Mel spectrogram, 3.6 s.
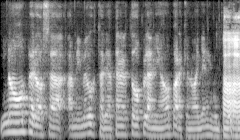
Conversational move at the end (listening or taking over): listening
